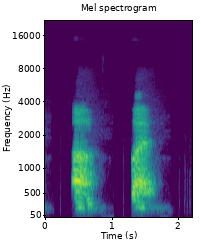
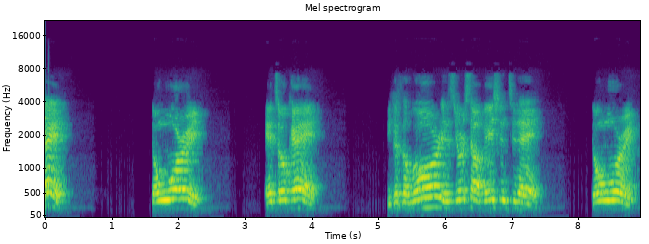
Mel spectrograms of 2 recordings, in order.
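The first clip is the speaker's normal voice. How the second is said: raised, emphatic leader's voice; loud reassurance; 4 semitones higher, 8 dB louder than usual. Acted. A leader telling the people it's okay, loud reassurance. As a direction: reassure a whole crowd, loud and higher.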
